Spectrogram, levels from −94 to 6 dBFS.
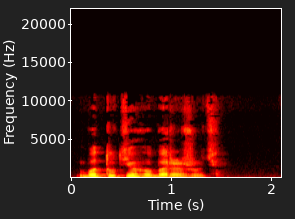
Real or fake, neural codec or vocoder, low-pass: real; none; 10.8 kHz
